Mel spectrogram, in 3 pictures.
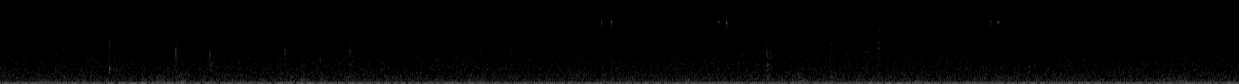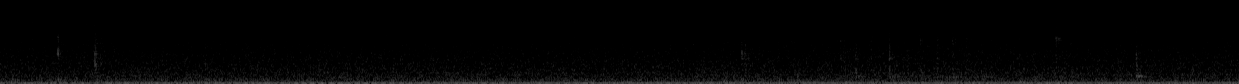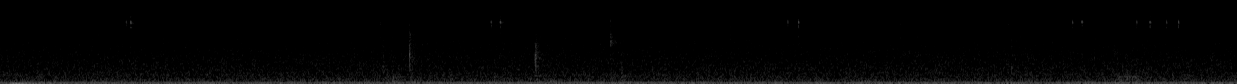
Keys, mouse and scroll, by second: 0.4 middle click, 1.0 scroll up 1, 1.2 scroll down 5, 1.4 middle click, 2.3-2.6 scroll up 3, 2.6-4.0 middle drag, 4.0-4.5 scroll up 4, 4.7 shift+middle click, 5.2 scroll up 1, 6.0 click, 7.2 shift+click, 10.0 F3, 10.3-10.7 scroll down 3, 10.7 middle click, 11.3 scroll down 1, 11.6 middle click, 12.0-12.5 scroll down 4, 12.5-13.5 middle drag, 13.5-14.4 scroll up 4, 14.4-17.5 middle drag, 18.7-19.0 scroll down 1, 19.0-20.8 middle drag, 20.8 ctrl+z, 21.5 ctrl+z, 21.8 ctrl+z, 22.0 ctrl+z, 22.6 ctrl+z, 23.0 ctrl+z, 26.0 click, 26.4-29.7 middle drag, 29.7 shift+click, 30.9 Delete, 33.2-35.5 middle drag, 35.5 click, 36.4 alt+shift+click.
